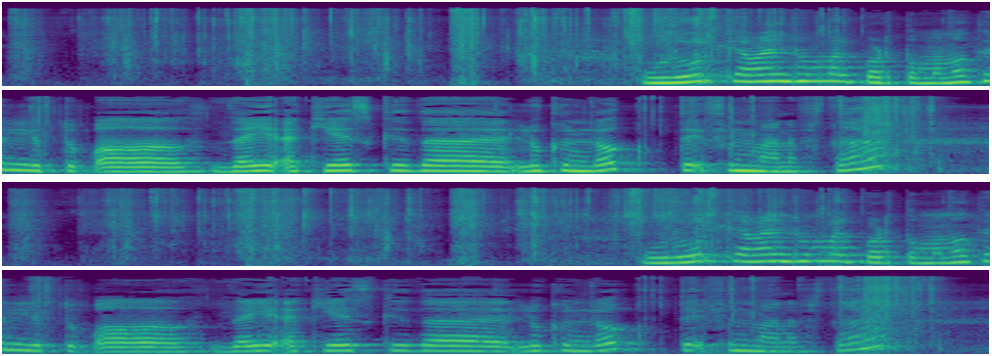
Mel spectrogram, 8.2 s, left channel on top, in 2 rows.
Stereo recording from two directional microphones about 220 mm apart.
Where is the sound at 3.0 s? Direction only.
30° left (ahead or behind); by 7.7 s 45° left (ahead or behind).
